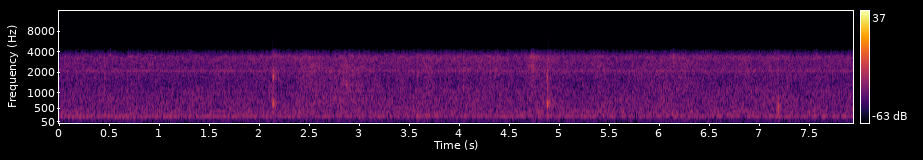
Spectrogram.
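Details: Three brief, faint clicking hiccups a few seconds apart over steady background hiss, from a pet named General Madison.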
